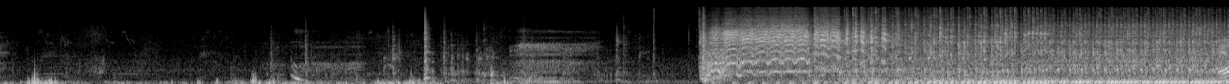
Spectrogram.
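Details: Jinma tractor that wouldn't turn over, fixed by reconnecting the pulled-loose clutch interconnect: quiet clicks, then the engine catches and settles into an even diesel clatter; starts and idles normally.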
